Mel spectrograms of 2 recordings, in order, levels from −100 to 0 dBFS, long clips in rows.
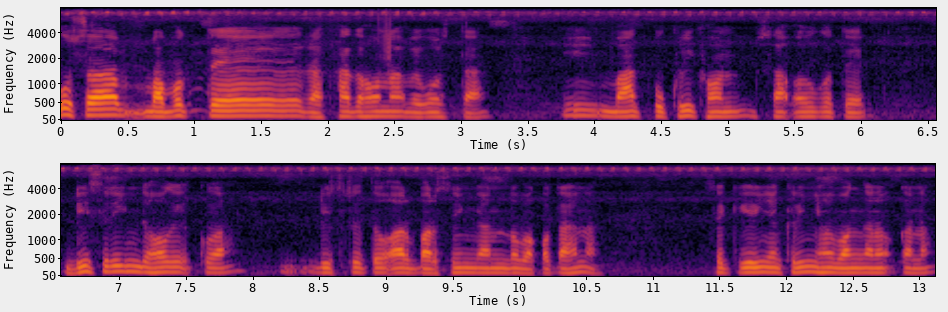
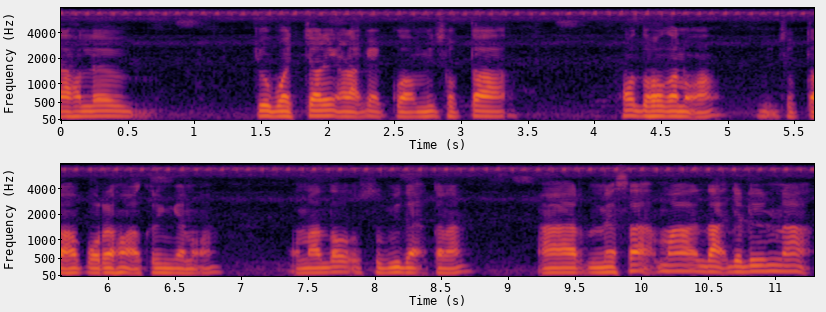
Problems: constant background noise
